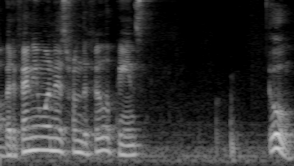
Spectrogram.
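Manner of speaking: sudden involuntary hiccup breaking in mid-sentence. Speaking to viewers of a video, caught mid-sentence by hiccups. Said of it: "sorry, I have hiccups".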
